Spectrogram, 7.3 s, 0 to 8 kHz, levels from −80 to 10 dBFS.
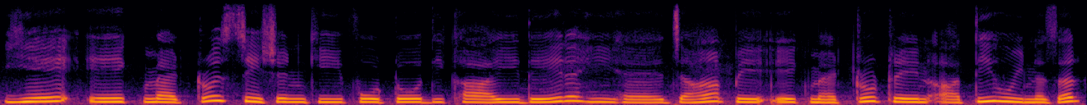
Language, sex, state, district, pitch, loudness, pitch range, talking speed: Hindi, male, Rajasthan, Jaipur, 250 Hz, -11 LUFS, 240-275 Hz, 155 wpm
